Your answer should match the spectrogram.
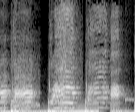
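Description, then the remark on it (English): A duck quacks loudly, three harsh, raspy quacks in quick succession, each drawn out with a nasal buzz. No one talks over them. “That's a duck.”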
